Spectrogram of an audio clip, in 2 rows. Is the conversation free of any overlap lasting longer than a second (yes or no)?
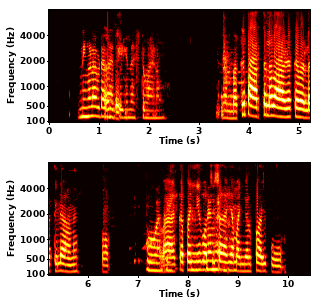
yes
